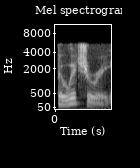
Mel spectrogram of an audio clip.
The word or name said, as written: bewitchery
